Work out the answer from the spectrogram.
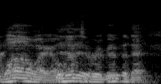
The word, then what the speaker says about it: Huawei: You never know how to That's pronounce with an it. H, right? That's with an How H. do you say that? Huawei. Huawei.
